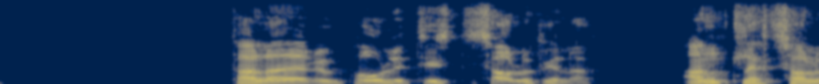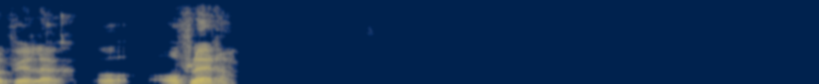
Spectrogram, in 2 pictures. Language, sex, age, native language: Icelandic, male, 40-49, Icelandic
